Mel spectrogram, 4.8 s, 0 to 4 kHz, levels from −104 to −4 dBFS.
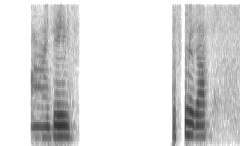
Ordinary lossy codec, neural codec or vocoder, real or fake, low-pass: none; codec, 16 kHz, 1.1 kbps, Voila-Tokenizer; fake; 3.6 kHz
